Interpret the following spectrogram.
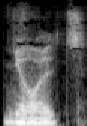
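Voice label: "nyolc", Hungarian pronunciation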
